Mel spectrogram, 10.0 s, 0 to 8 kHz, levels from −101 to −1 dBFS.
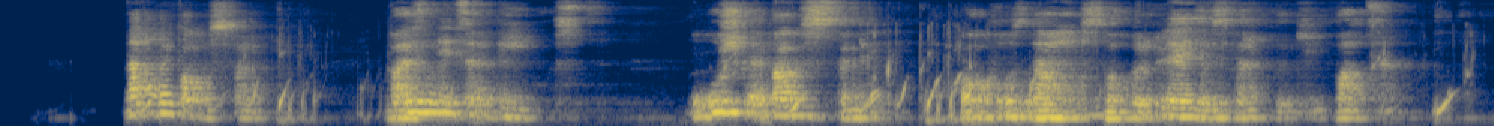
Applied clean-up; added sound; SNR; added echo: neural mask model DeepFilterNet 3.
